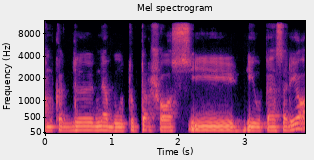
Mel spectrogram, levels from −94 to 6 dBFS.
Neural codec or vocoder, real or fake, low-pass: none; real; 10.8 kHz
